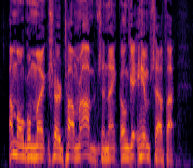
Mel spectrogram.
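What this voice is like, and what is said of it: Southern hillbilly accent as Atticus Finch. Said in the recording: “A bunch of hillbillies in that thing... Atticus Finch... That accent isn't going to save the black guy.”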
